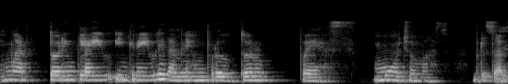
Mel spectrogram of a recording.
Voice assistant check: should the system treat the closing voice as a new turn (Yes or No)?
Yes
